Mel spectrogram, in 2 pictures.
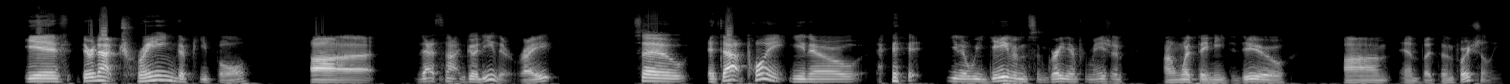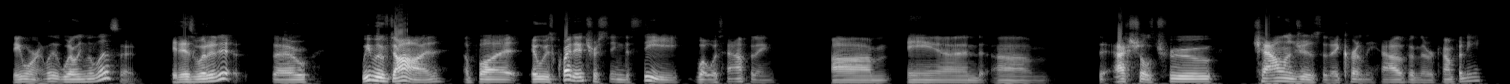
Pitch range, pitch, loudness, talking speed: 100-130 Hz, 115 Hz, -18 LUFS, 145 wpm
